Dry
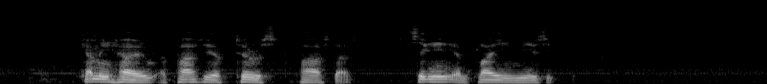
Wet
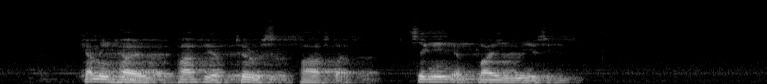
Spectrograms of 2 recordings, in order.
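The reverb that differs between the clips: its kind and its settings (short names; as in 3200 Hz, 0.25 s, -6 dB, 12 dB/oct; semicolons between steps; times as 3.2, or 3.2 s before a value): non-linear reverb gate 0.34 s flat, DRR 7.5 dB; gain +3 dB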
